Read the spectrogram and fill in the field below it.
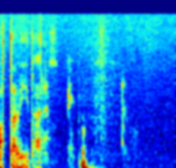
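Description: A middle-aged man speaks briefly and calmly into a microphone.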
